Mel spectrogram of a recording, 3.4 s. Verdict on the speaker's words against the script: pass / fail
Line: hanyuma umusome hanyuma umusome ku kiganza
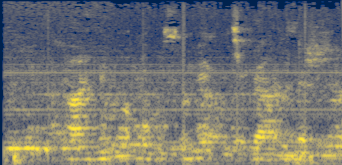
fail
